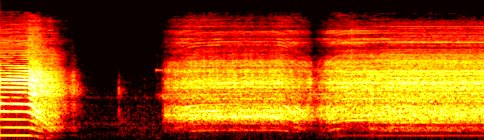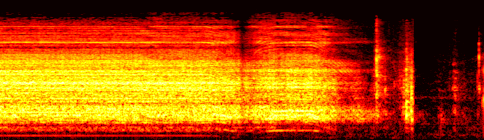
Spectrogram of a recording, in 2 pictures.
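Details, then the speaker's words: RNLI Severn Class RC lifeboat by Zappies, small clip-together drive motor reassembled and lubricated: steady even high whine, no longer rattling around; owner unsure whether it sounds weaker or just better lubricated; running smoothly. "I don't know whether that sounds weaker or it's just better lubrication it's not rattling around so much"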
